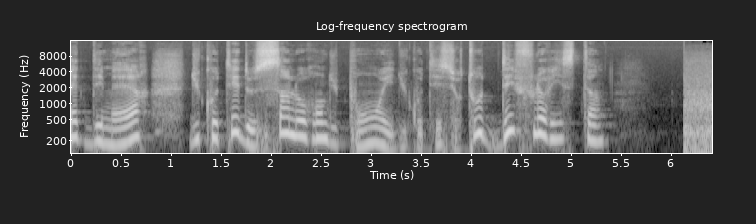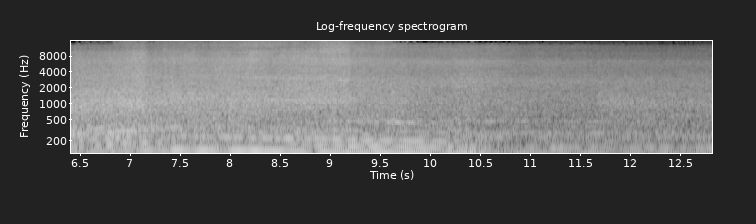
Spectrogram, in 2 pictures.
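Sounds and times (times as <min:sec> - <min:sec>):
speech: 0:00.0 - 0:05.4
street traffic with cars passing in a dense flow: 0:06.1 - 0:12.8.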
